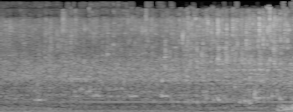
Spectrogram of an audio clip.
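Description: Water draining from a line into a tank in a Kratky hydroponic squash setup, a steady close rushing trickle that holds throughout and swells slightly toward the end, with no voices.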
